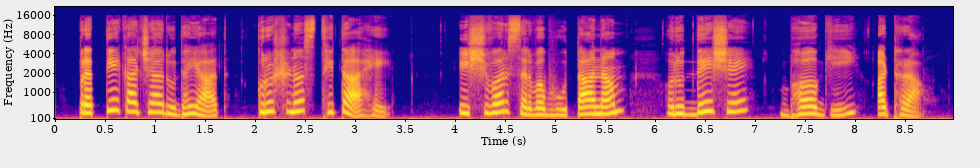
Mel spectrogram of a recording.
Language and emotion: Marathi, neutral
